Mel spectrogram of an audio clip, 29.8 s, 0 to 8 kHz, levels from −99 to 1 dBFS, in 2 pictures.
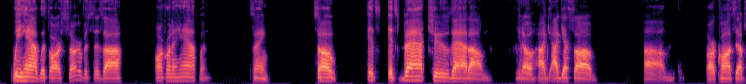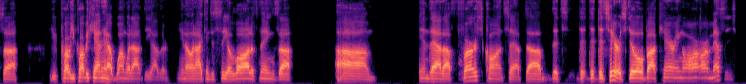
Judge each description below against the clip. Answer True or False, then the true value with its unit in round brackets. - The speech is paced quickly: False (140 wpm)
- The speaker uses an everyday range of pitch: True (3.2 semitones)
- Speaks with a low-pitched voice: True (110 Hz)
